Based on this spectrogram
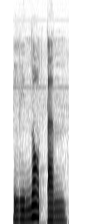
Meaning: third-person singular imperfect passive indicative of λύνω (lýno)
- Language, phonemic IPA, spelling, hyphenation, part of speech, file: Greek, /liˈnotan/, λυνόταν, λυ‧νό‧ταν, verb, El-λυνόταν.ogg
